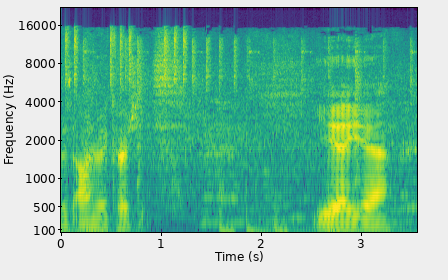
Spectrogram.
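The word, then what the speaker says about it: Kertész: his name is andre kurchus yeah yeah his name is hard to pronounce because you know he's he's hungarian he's born in hungary and his last name is spelled k-e-r-t-e-s-z yeah you know it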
